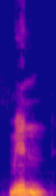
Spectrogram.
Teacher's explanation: নুন সাকিনের পরে হামজা এসেছে এজন্য নুন সাকিন উচ্চারণকে স্পষ্ট করে পড়ছি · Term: ইজহার, এজহার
